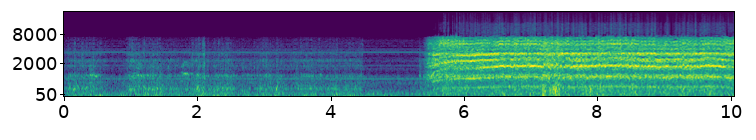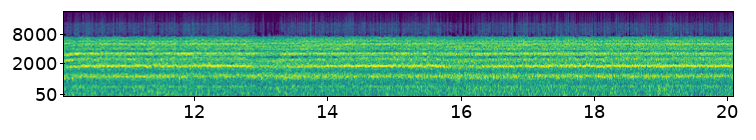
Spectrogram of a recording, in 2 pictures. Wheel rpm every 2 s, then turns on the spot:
20, 20, 70, 220, 220, 230, 230, 230, 230, 230.
0-4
